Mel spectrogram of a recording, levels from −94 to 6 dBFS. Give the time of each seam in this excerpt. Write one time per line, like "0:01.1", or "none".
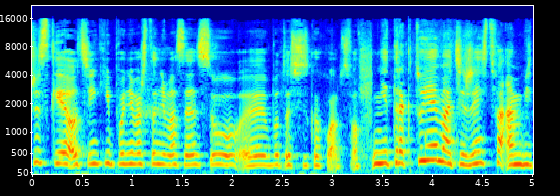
0:03.2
